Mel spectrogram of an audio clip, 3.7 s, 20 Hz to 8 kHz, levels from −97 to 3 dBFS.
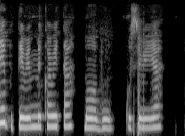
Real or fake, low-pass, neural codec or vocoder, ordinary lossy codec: real; 7.2 kHz; none; none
